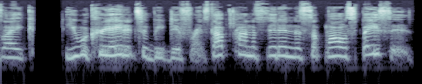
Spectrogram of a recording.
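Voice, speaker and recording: A woman speaks at a moderate pace in a dry, close recording with no echo. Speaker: life coach and author. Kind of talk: podcast interview. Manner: energetic.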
